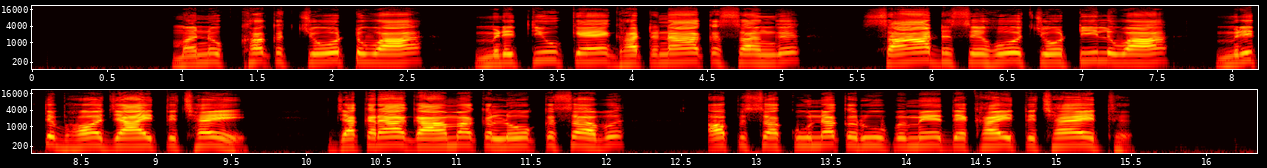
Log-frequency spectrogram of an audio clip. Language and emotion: Maithili, neutral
